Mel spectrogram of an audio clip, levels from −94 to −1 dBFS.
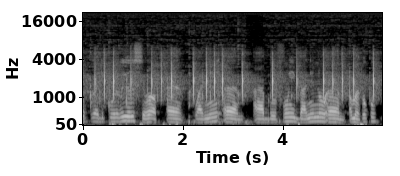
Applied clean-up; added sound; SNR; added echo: none; Typing; -3 dB; none.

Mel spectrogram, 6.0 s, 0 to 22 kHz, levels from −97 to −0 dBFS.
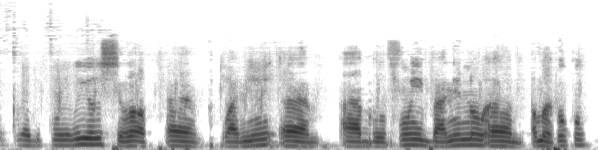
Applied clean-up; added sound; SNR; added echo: neural mask model DeepFilterNet 3.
